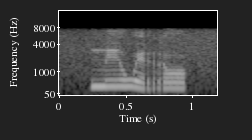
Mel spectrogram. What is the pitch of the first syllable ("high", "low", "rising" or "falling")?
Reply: high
